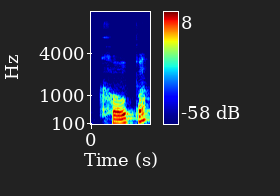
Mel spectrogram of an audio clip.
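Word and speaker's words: CoAP: okay so uh i'm not sure about the pronunciation of cope i think it's a cop it's the right pronunciation uh anyway it's a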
